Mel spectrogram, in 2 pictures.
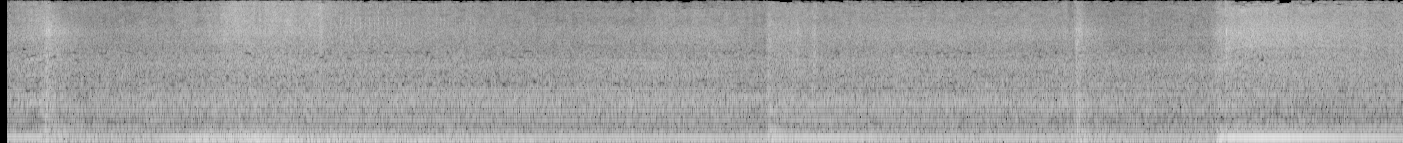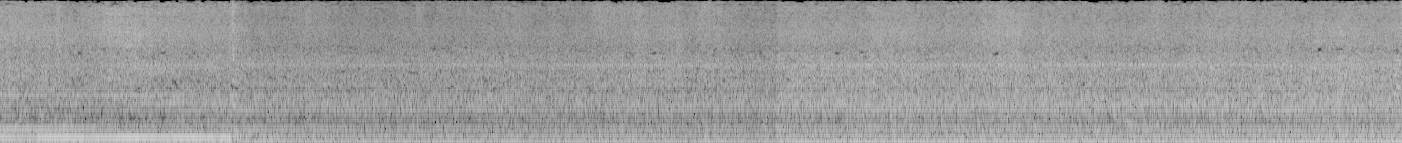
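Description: Hydraulic straw baler's motor and pump running steadily as a hum. A louder humming tone swells for a couple of seconds near the start and again for about four seconds around the middle, with a few short knocks in between.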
